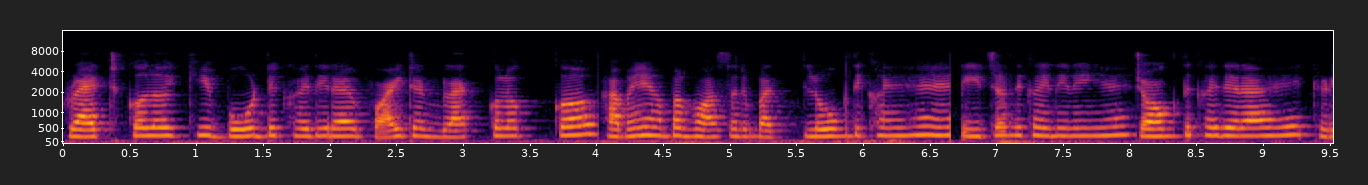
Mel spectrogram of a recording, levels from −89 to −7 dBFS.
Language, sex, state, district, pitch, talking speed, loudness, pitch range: Hindi, female, Bihar, Jahanabad, 250 Hz, 220 wpm, -31 LUFS, 235-260 Hz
